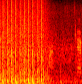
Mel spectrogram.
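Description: Rapid automatic gunfire from a military shooter video game, a loud steady burst of about a dozen evenly spaced shots that stops abruptly, leaving faint ambient noise.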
